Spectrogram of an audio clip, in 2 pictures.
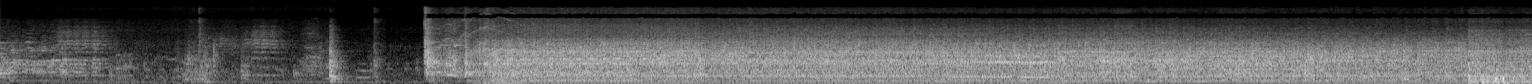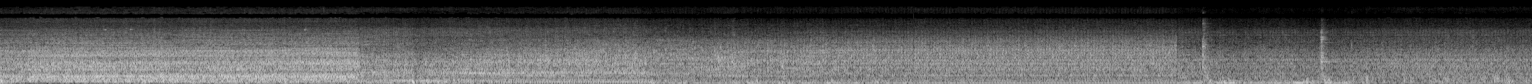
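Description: A TYM 5835 tractor's diesel engine comes in suddenly about four seconds in, after a few faint knocks, and then runs steadily as the tractor is driven. It gets louder for a few seconds about halfway through.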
